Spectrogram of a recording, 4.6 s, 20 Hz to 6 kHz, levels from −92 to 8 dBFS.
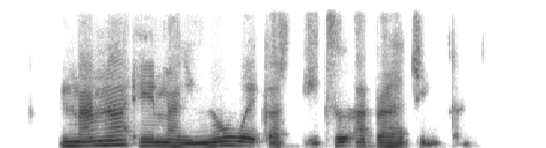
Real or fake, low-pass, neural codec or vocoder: fake; 5.4 kHz; codec, 16 kHz, 2 kbps, X-Codec, HuBERT features, trained on general audio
